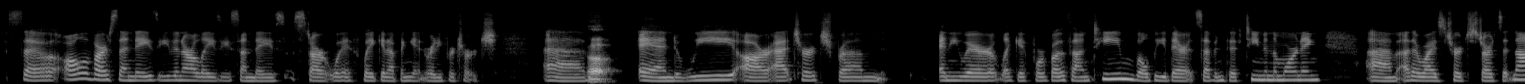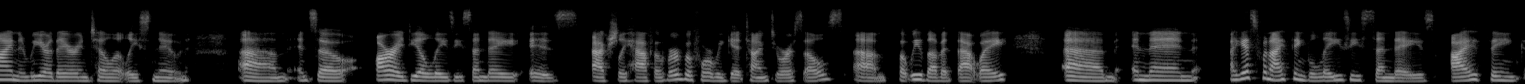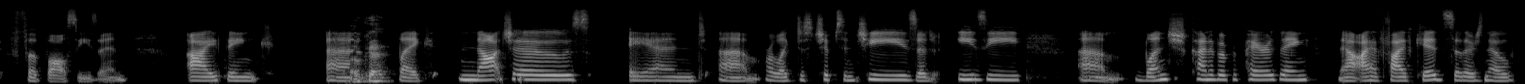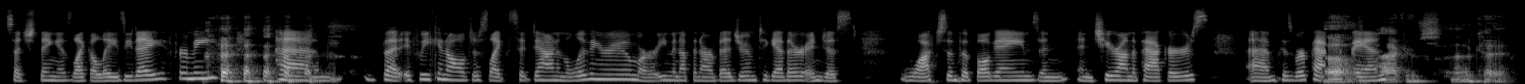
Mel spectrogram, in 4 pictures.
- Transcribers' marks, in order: laugh; other background noise
- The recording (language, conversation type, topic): English, unstructured, What’s your ideal lazy Sunday from start to finish?
- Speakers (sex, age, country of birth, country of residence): female, 40-44, United States, United States; male, 50-54, United States, United States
